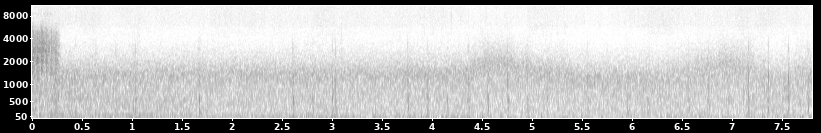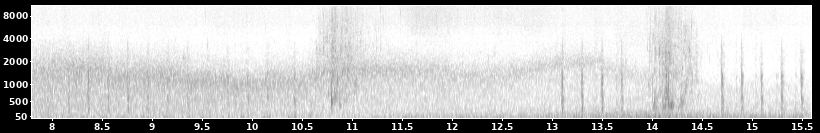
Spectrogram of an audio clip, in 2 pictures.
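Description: Shallow water washes and hisses steadily.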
